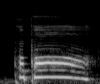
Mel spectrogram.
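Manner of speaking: very high squeaky cry of papa; three tiny boys calling out; squeaky children. Acted. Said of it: "cried a trio of squeaky voices".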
